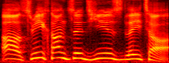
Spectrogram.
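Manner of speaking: slow, drawn-out, high put-on French accent. Joking that a line would have worked too: put-on french accent. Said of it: "in a French accent, would have worked too. ... Like that".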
